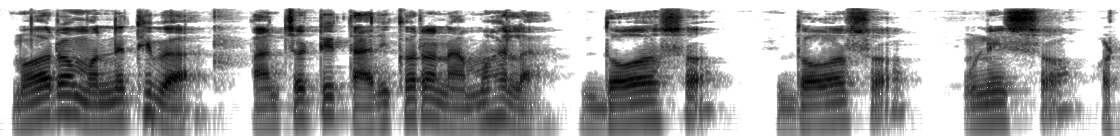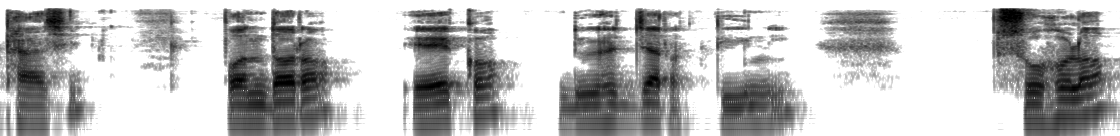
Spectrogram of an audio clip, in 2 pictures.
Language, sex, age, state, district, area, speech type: Odia, male, 18-30, Odisha, Bhadrak, rural, spontaneous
